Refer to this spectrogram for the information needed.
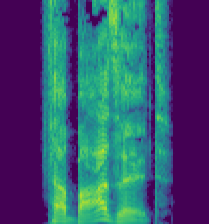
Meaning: past participle of verbaseln
- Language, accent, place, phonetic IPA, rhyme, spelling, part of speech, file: German, Germany, Berlin, [fɛɐ̯ˈbaːzl̩t], -aːzl̩t, verbaselt, verb, De-verbaselt.ogg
